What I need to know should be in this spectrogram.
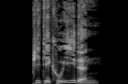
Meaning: inflection of pithekoid: 1. strong genitive masculine/neuter singular 2. weak/mixed genitive/dative all-gender singular 3. strong/weak/mixed accusative masculine singular 4. strong dative plural
- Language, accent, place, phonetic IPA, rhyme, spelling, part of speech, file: German, Germany, Berlin, [pitekoˈʔiːdn̩], -iːdn̩, pithekoiden, adjective, De-pithekoiden.ogg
